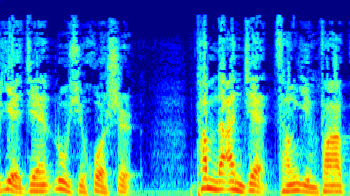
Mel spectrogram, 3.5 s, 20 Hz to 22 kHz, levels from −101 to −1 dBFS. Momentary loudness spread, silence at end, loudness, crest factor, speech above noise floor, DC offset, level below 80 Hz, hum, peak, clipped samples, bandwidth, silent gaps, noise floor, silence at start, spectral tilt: 8 LU; 0.05 s; -22 LUFS; 14 dB; 29 dB; under 0.1%; -48 dBFS; none; -8 dBFS; under 0.1%; 16 kHz; none; -51 dBFS; 0 s; -6.5 dB/octave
